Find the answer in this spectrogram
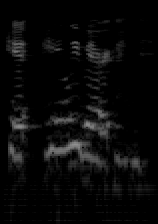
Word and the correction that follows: Halle Berry: Gothika starring Halle Berry.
